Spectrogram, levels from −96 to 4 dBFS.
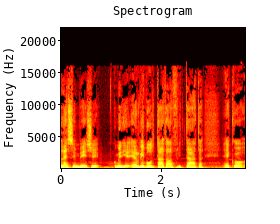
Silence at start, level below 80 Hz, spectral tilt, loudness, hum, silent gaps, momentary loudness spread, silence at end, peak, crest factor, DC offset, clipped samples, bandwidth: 0 s; -34 dBFS; -5.5 dB/octave; -14 LUFS; none; none; 10 LU; 0 s; 0 dBFS; 14 dB; under 0.1%; under 0.1%; 16 kHz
